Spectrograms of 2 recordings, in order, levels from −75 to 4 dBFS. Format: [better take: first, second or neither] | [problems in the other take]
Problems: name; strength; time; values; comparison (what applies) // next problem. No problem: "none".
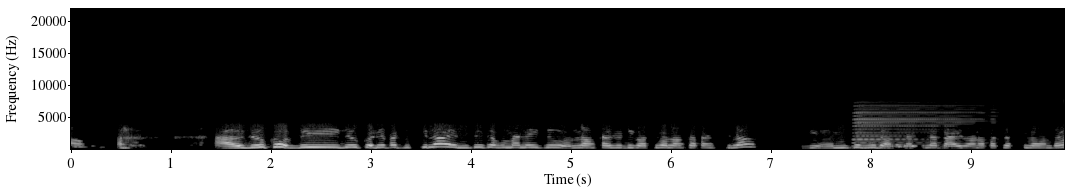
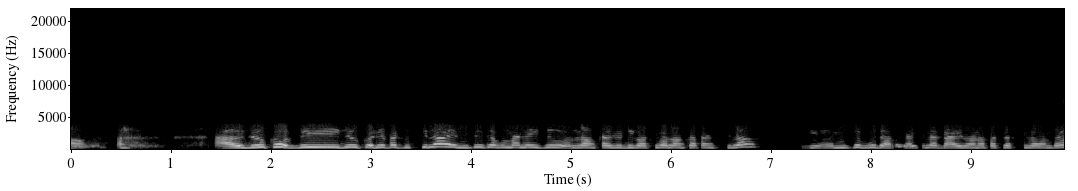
second | noise reduction (classical method spectral subtraction)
